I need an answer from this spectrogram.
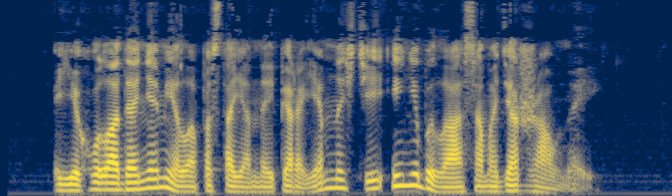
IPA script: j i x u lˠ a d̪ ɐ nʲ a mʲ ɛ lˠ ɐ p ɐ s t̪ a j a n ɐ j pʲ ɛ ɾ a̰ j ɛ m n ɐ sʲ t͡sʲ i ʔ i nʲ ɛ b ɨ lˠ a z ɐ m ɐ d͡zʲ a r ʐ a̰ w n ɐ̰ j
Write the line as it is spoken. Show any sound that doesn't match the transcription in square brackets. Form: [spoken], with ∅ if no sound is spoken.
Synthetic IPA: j i x u lˠ a d̪ ɐ nʲ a mʲ ɛ lˠ ɐ p ɐ s t̪ a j a [nː] ɐ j pʲ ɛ ɾ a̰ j ɛ m n ɐ sʲ t͡sʲ i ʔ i nʲ ɛ b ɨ lˠ a [s] ɐ m ɐ d͡zʲ a r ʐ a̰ w n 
